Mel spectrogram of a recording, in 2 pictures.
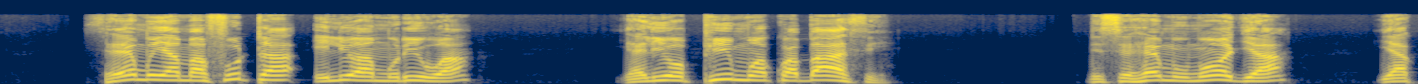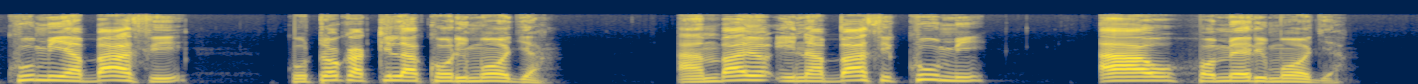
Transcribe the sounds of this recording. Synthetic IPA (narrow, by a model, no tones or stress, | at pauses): sɛhɛmujamafutailijɔamuɾiwa | jalijɔpimwakwaɓaθḭ | nisɛɦɛmumɔʄa | jakumijaɓaθi | kutɔkakilakɔɾimɔʄa̰ː | mbajɔʔinaɓaθikumi | auhɔmɛɾimɔʄa̰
